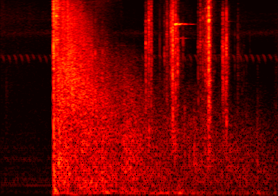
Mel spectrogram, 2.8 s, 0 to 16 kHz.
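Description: A single sharp sniper rifle shot from an M700 Super in the S.T.A.L.K.E.R. 2 video game, a sudden loud crack followed by a long rolling echo, then a few faint clicks as the blast fades.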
